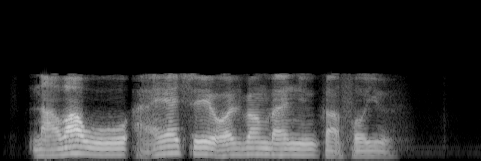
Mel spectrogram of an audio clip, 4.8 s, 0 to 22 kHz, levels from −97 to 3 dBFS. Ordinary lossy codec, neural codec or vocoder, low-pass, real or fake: AAC, 16 kbps; codec, 16 kHz in and 24 kHz out, 0.4 kbps, LongCat-Audio-Codec, two codebook decoder; 7.2 kHz; fake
